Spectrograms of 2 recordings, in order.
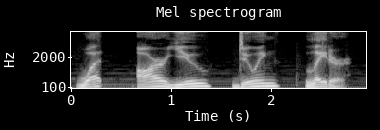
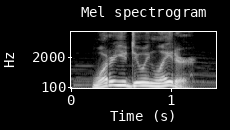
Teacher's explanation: And are you is almost a single sound in the middle. It's the most common question in social English, and it's mostly mush.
